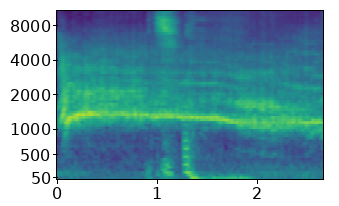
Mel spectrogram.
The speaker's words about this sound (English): and I'm Meryl Streep with a comically loud and very pandering scream.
